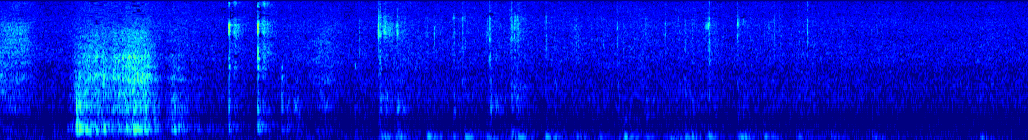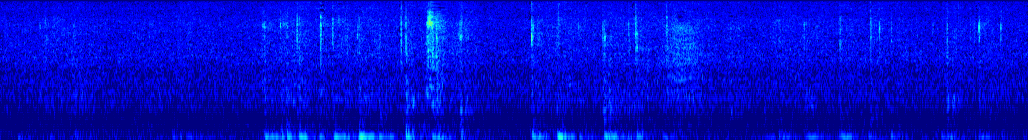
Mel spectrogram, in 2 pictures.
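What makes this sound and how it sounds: Fingertips with short nails type fast across the keys of a black plastic chiclet laptop keyboard. Soft, low, muffled taps come in quick bursts, with a louder clicky flurry at the start and another busy run near the middle, separated by quieter stretches of lighter tapping.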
